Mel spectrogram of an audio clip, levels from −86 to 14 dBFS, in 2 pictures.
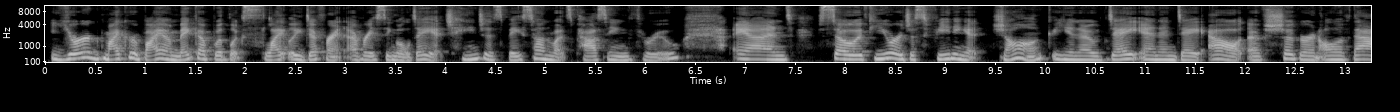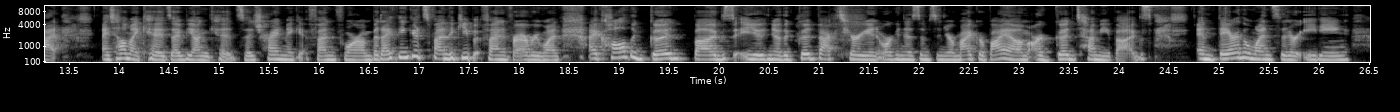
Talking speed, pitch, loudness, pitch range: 210 wpm, 205 Hz, -19 LUFS, 190-230 Hz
